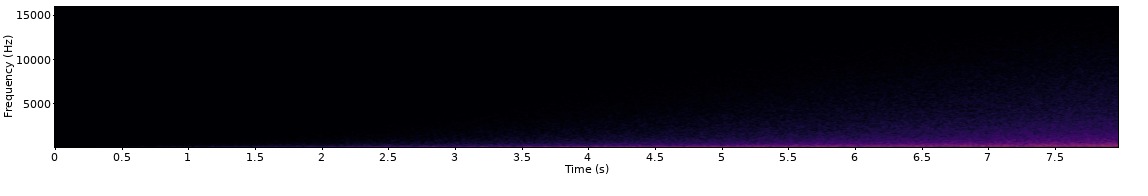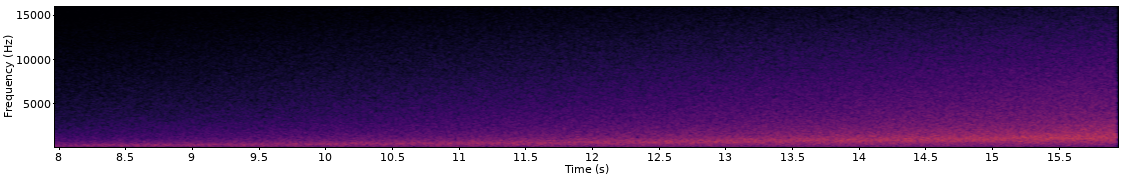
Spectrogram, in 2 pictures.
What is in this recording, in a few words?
Long Sweep, White Noise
